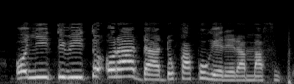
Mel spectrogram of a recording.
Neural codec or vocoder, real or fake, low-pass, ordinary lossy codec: none; real; 7.2 kHz; AAC, 32 kbps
